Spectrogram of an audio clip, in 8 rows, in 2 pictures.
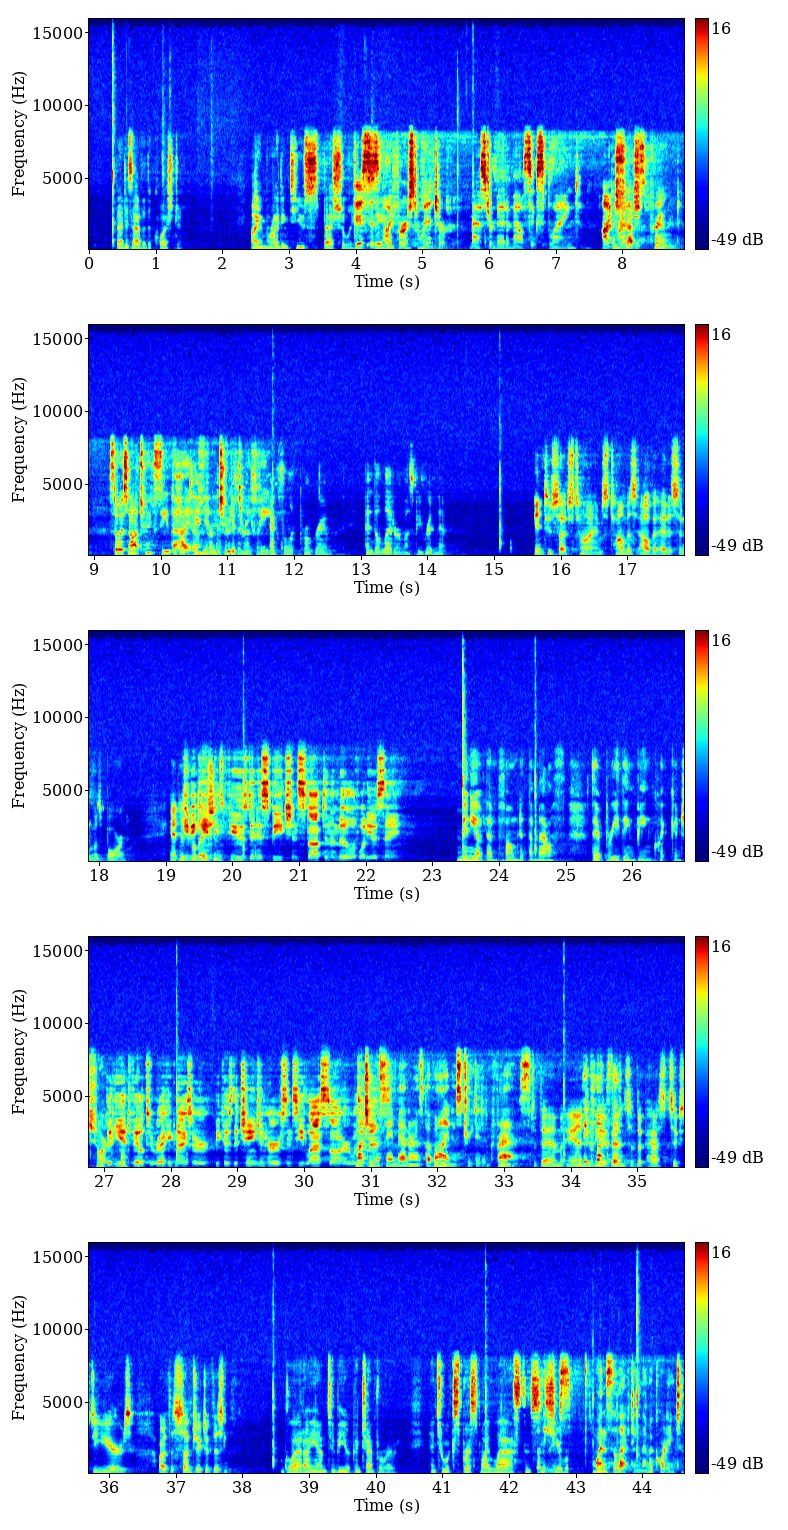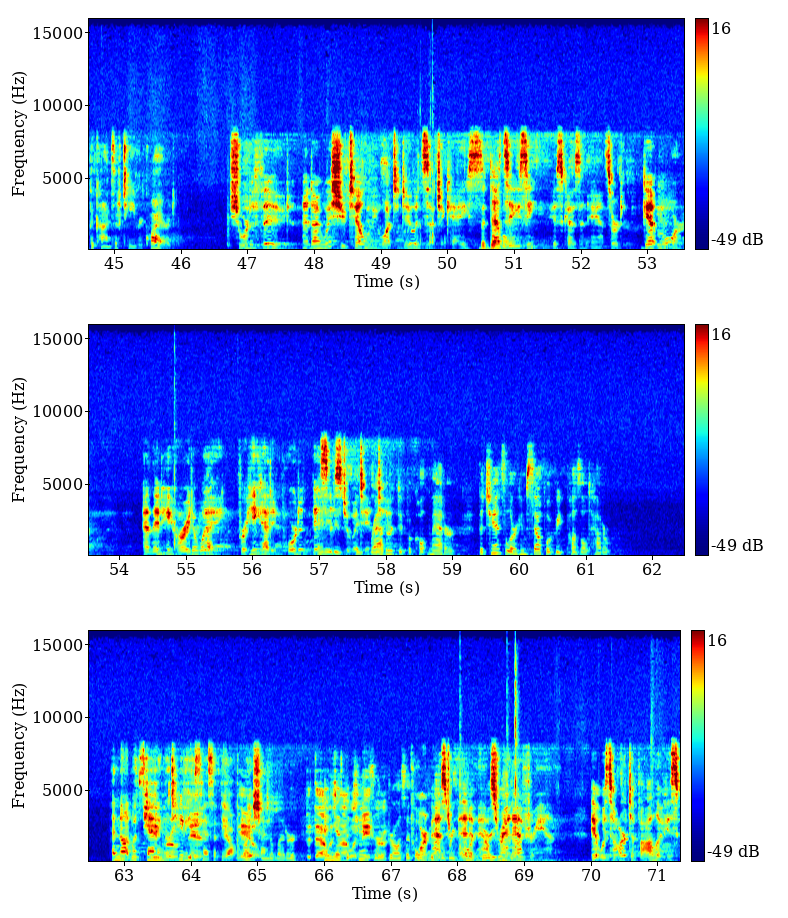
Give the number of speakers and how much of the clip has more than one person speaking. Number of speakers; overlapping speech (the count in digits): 7, about 23%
